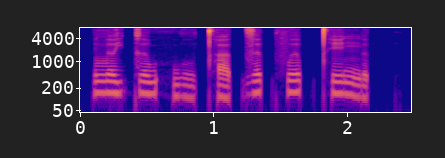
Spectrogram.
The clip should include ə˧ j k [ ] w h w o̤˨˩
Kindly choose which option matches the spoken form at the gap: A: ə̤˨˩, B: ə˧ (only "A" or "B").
B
